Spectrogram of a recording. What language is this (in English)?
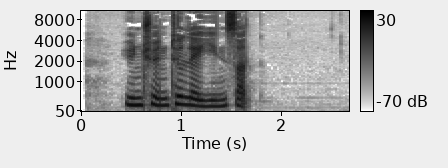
Cantonese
